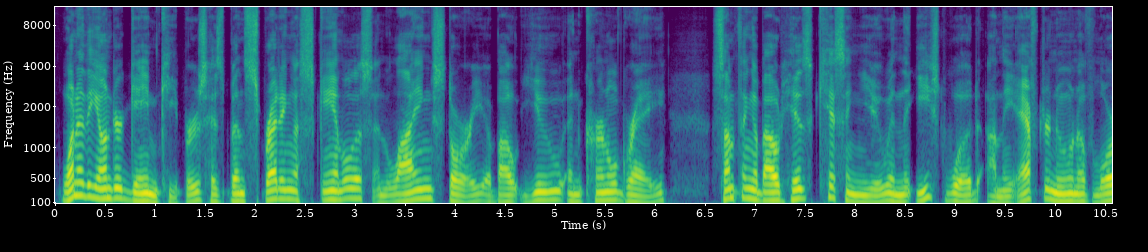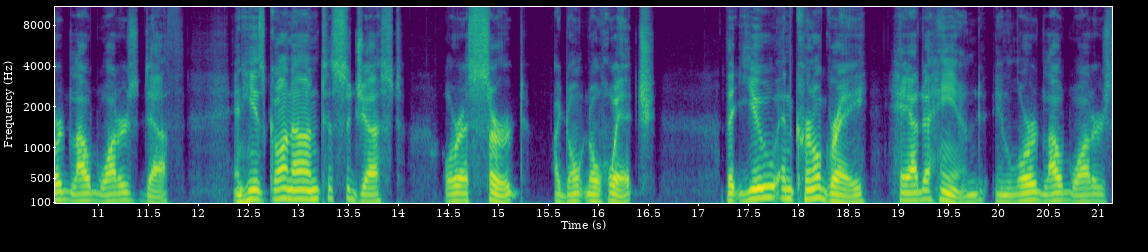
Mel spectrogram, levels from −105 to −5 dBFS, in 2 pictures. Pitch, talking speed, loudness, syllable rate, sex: 125 Hz, 160 wpm, -17 LUFS, 4.7 syllables/s, male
